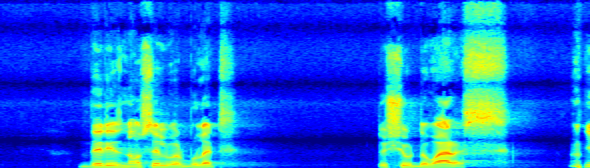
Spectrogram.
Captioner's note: laughs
